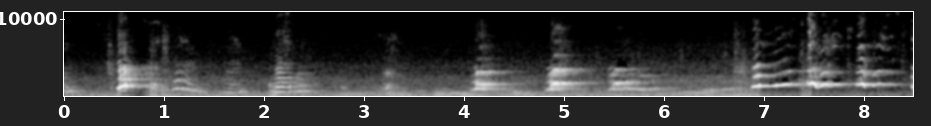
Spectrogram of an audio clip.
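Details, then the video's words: Matted Shih Tzu that bites from pain, vocalizing during drying. Falling whimpers and clipped barks alternate, with a quick run of three high yelps near the end and faint human voices beneath. "Drying Shih Tzu who bites"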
